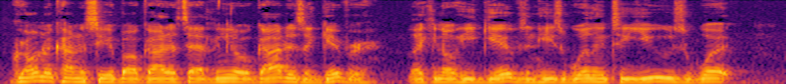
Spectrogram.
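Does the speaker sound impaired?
No.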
